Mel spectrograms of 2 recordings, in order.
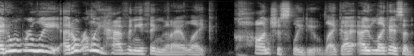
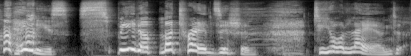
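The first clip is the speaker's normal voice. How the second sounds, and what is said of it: Put-on Southern American accent. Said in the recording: “I don't know why I had that accent. ... southern”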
